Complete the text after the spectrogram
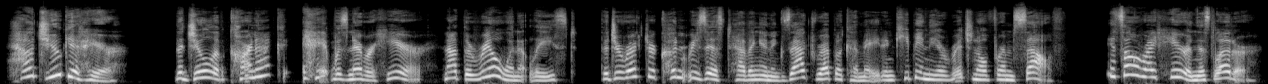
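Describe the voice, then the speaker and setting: A young American woman playing an inquisitive, plucky amateur detective in an adventure game, speaking earnestly and expressively with clear enunciation. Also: on the high side, very animated, moderate pace, no room sound, clean studio sound. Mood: curious, questioning. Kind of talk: scripted adventure game voice acting.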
